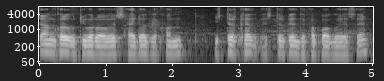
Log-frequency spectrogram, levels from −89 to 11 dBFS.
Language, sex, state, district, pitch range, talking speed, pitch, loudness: Assamese, male, Assam, Sonitpur, 105-120 Hz, 120 wpm, 110 Hz, -18 LUFS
